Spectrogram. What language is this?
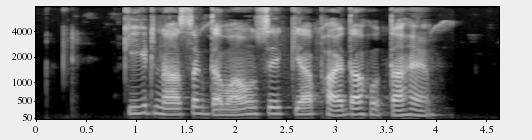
Hindi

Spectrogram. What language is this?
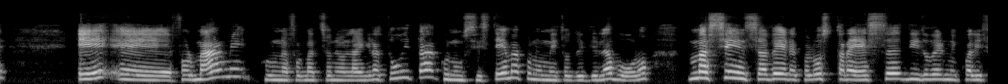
Italian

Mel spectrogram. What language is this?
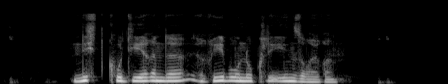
German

